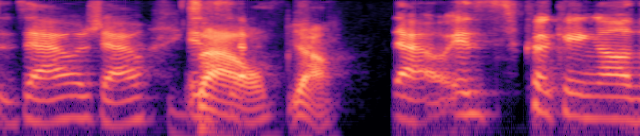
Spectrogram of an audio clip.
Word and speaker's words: Zhao: Zhao is, how do I pronounce it? Zhao, yeah.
